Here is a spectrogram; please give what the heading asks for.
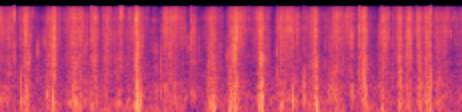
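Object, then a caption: Plastic bubble wrap. Clear plastic bubble wrap is crumpled and squeezed in both hands, close up. Dense, bright crinkling runs throughout, broken by sharp, quick crackles and small pops that die away almost instantly.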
